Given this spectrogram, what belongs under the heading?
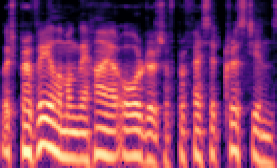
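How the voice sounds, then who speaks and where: On a very clean recording with a silent background, a man with an ordinary speaking voice talks at a fairly quick pace, medium in pitch with ordinary pitch variation. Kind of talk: audiobook reading of a religious text.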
